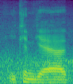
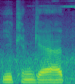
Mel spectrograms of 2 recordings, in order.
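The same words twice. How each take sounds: The two takes are said the same way.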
